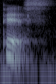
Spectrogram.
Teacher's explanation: The p sound is used for the f sound, so the English word fish would become piss.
